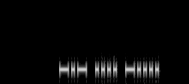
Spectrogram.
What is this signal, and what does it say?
Morse code, heard as a keyed tone, about 40 wpm, 700 Hz. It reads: KH6
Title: USA Call Sign Prefixes - Repeated 2x - 40wpm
